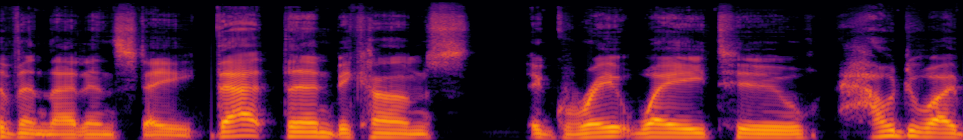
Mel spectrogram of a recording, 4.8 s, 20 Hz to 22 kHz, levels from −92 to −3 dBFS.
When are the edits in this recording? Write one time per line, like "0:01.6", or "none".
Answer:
0:01.0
